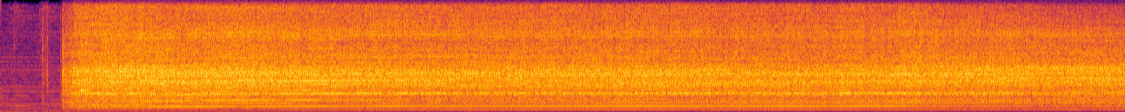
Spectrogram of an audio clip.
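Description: Countertop blender switched on about a third of a second in, its motor spinning up and settling into a steady loud whine as it whips egg whites.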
